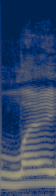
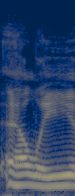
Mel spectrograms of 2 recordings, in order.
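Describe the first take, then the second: First: It is said as one word, French style. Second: It is said as two separate letter names. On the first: "it's just fun to say it as a French accent" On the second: "as in low energy Bluetooth"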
